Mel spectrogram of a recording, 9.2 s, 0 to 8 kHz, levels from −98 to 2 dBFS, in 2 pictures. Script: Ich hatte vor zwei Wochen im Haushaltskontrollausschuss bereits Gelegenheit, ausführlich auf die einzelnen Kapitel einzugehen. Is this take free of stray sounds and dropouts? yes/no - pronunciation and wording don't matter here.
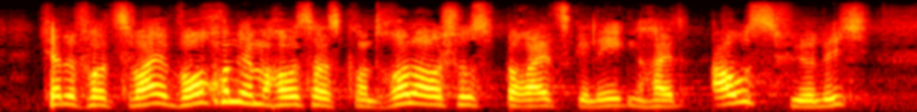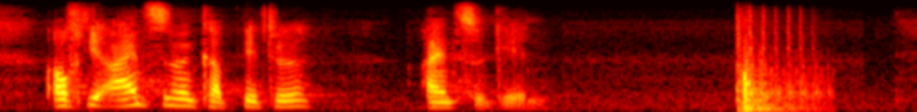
no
